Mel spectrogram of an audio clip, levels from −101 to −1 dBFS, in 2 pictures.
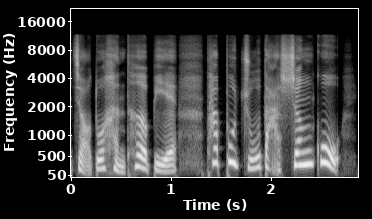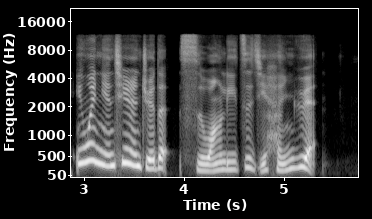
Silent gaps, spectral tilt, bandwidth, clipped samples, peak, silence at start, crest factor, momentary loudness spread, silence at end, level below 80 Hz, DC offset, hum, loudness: none; -5 dB/octave; 12 kHz; under 0.1%; 0 dBFS; 0.05 s; 16 dB; 8 LU; 0.45 s; -60 dBFS; under 0.1%; none; -17 LUFS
